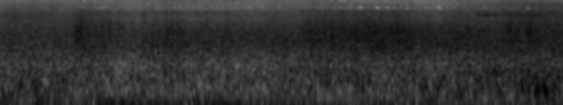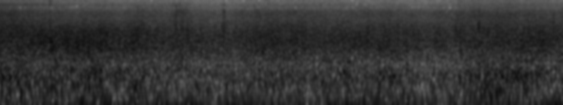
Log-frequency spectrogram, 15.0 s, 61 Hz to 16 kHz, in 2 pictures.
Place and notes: Bd Stephanopoli de Comene, Ajaccio, France - Ajaccio, France Beach 01
wave sound road noise
Captation : ZOOM H6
